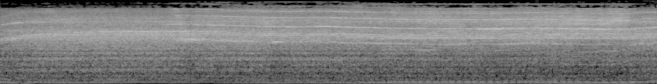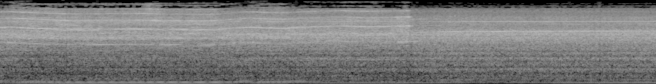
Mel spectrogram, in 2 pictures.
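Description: Table saw running at speed with a steady high whine as a thin strip of wood is ripped through the blade; the whine wavers slightly midway.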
